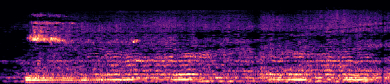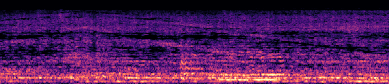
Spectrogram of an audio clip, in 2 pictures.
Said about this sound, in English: So I'm going to play a little bit of bees. And if you like, buzz along. And we're going to meditate here. Okay. Here's the sound of the bees.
